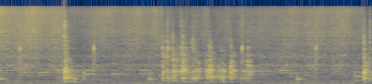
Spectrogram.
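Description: Tomato-and-onion tadka sizzling in desi ghee in a metal frying pan while being stirred. The stirring utensil clicks and scrapes against the pan, with a quick run of clicks in the middle and sharp knocks about a second in and at the very end.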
